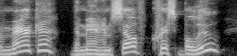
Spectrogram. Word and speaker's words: Ballew: the man himself chris baloo i assume that's how you pronounce it correct that is blue you did it right off the bat no correct fantastic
